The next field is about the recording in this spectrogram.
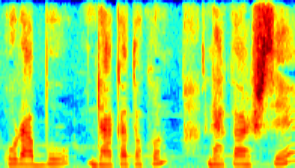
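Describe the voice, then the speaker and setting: A woman's voice: on the high side, steady tone, measured pace, soft background music. A woman with a Bangladeshi accent tells a personal story as an interview guest, running on in detail and quoting conversations. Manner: recounts in long run-on detail, quoting dialogue. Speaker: guest telling own life story.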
